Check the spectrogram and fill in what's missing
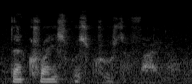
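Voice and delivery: whispered, barely any voice; hushed aside. Acted. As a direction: drop to an awed whisper. Awed aside about the crucifixion.

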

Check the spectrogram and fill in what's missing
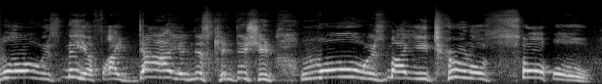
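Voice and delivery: high, pleading cry for help; desperate sinner. Acted. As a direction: plead like a soul afraid of hell. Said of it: "The sinner comes to the realization".

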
